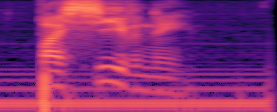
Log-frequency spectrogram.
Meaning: passive
- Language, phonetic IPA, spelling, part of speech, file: Russian, [pɐˈsʲivnɨj], пассивный, adjective, Ru-пассивный.ogg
